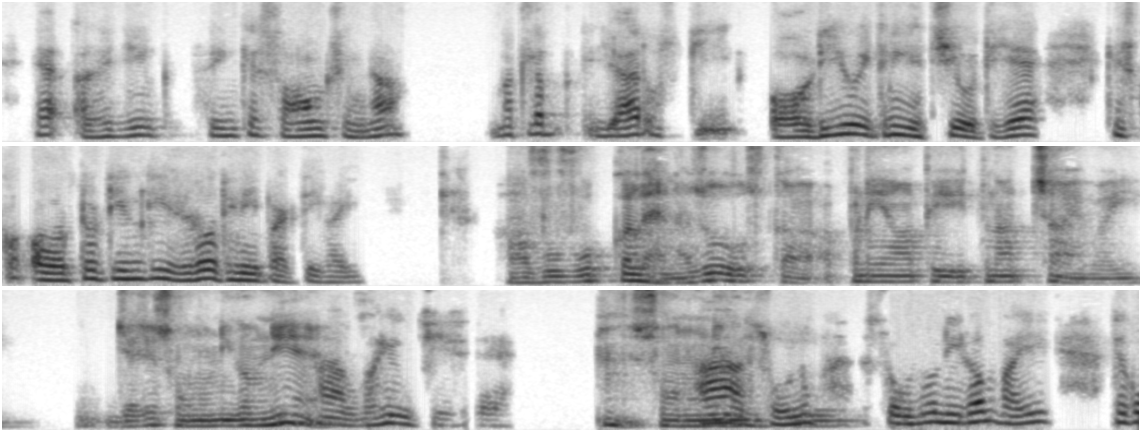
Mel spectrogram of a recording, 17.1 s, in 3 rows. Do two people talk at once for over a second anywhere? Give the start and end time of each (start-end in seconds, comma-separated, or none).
none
